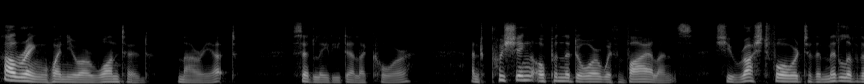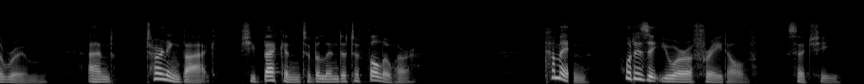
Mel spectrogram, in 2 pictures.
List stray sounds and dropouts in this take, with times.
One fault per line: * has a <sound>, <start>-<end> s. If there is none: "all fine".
* has a dropout, 14.3-14.4 s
